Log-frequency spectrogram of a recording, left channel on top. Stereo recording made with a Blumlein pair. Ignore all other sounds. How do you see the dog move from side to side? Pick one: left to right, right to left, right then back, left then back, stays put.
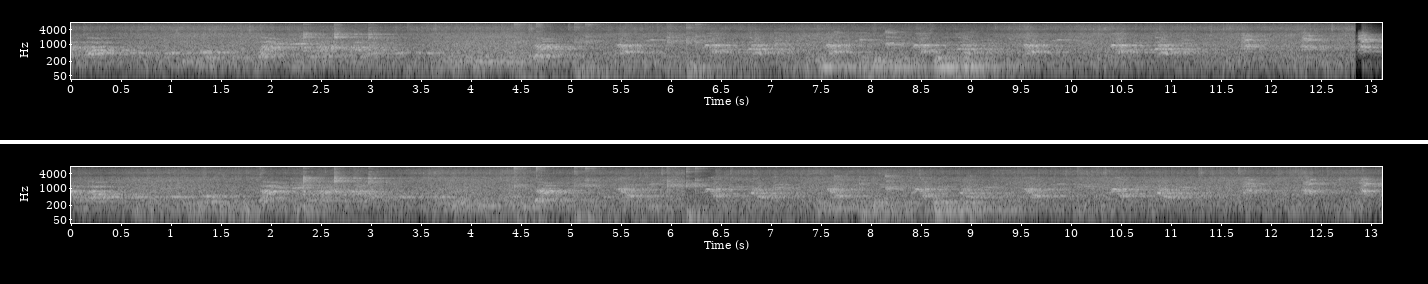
stays put.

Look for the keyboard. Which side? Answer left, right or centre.
centre.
